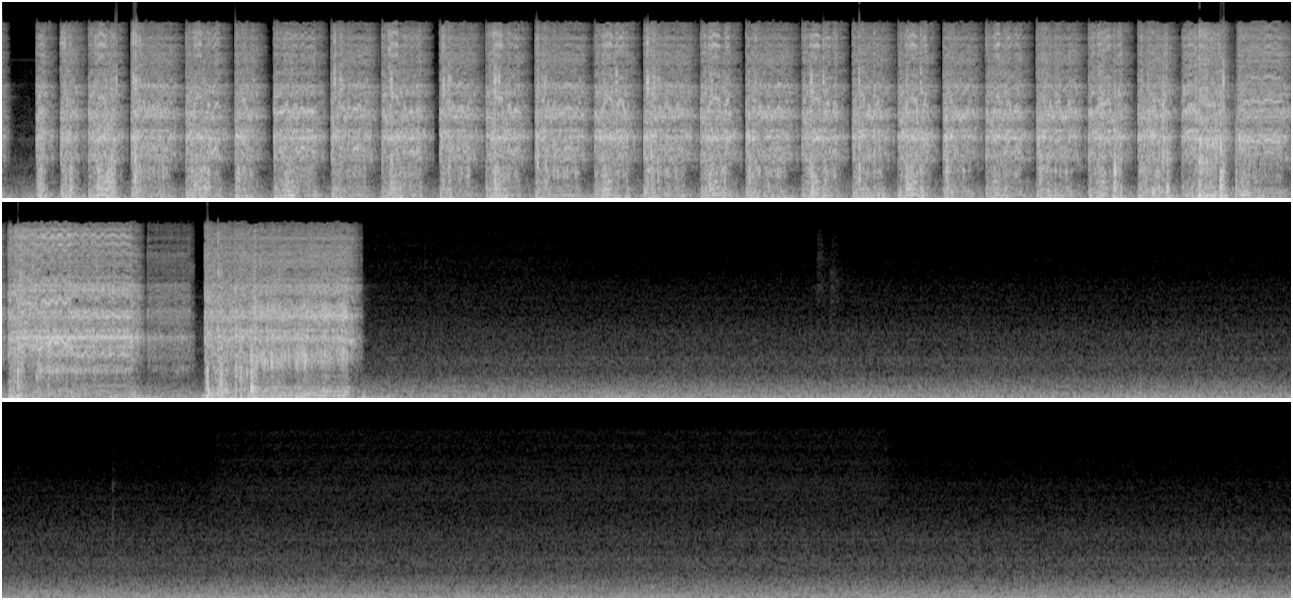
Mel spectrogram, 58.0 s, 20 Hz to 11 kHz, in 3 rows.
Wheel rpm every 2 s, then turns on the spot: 120, 170, 170, 170, 180, 180, 170, 170, 170, 200, 190, 190, 80, 0, 0, 0, 0, 0, 0, 0, 0, 0, 0, 0, 0, 0, 0, 0, 0.
none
